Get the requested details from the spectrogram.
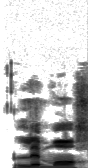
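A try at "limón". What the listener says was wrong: No, lemon. No, it's Spanish. Lemon. No, it's not lemon. Lemon. There's an N at the end of it.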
